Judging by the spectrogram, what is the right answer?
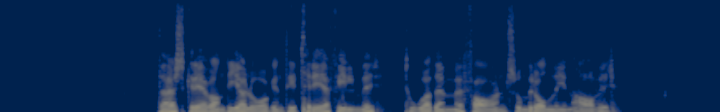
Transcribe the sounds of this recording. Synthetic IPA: d̪æːʃkɾeːʋhɑnd̪ɪɑloːɡənt̪ʰɪt̪ʰɾeːfɪlməɾt̪ʰuːɑːd̪ɛmmeːfɑːəɳsʊmɾɔləɪnhɑːʋəɾ

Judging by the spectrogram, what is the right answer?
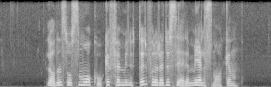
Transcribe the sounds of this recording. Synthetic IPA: lɑːd̪ɛnst̪oːsmoːkʰuːkəfɛmmɪnʉt̪əɾfɔɾoːɾɛd̪ʉseːɾəmeːlsmɑːkən

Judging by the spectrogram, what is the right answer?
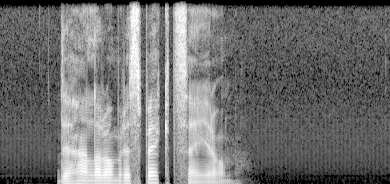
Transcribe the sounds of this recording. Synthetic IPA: d̪ɛɦand̪laɾɔmɾɛspɛkt̪sɛjːəɖɔ̰m

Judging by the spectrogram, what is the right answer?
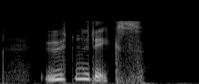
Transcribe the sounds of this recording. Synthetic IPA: ʉːt̪n̩ɾɪ̰ks

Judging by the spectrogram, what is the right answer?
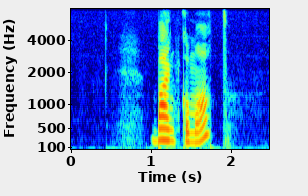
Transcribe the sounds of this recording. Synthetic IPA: bæŋkoːmɑːt̪

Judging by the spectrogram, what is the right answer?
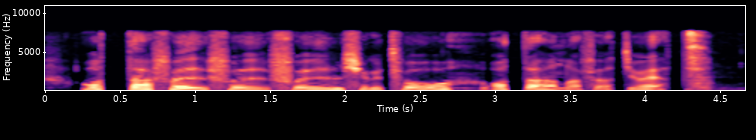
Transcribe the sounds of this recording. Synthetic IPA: ɔt̪ːaɧʉ̟ːɧʉ̟ːɧʉ̟ːɕʉ̟ːɡʊt̪ʰvoːɔt̪ːaɦɵnd̪ɾa̰fœʈɪʊɛt̪ː

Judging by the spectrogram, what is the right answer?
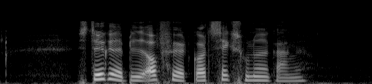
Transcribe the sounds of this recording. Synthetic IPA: sd̥øɡ̥ð̞̩ˠæɐb̥le̝ːð̩ˠɒ̽b̥føɐ̰d̥̚ɡ̥ɒ̽d̥seɡ̥shunɐð̞̩ˠəɡ̥ɑ̈ŋə

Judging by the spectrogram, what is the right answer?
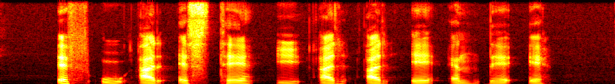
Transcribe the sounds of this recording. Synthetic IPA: ɛfuːʔæɾɛst̪ʰeː | yːʔæɾʔæɾeːʔɛnd̪eːeː

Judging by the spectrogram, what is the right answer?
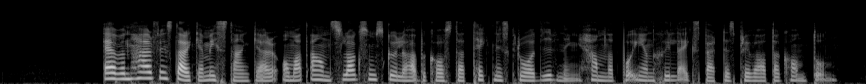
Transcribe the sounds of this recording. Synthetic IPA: ʔɛːvənɦæːɾfɪnsːt̪aɾkamɪst̪ʰaŋka̰ɾɔmat̪ʰanslɑːɡsɔmskɵlːəɦɑ̰ːbɛkʰɔst̪at̪ʰːɛknɪskɾoːd̪jiːvnɪ̰ŋhamnat̪̚pʰɔʔeːnɧɪld̪a̰ʔɛ̰kspæʈːəʂpʰɾɪvɑːt̪akʰɔnt̪ʊ̰n

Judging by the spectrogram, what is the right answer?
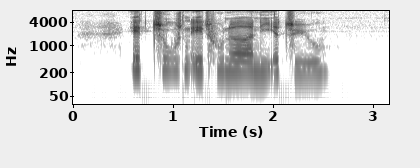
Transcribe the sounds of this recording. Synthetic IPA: e̝d̥̚t͡sʰṵːsn̩e̝d̥hunɐð̞̩ˠɒ̽nḭːʔɒ̽t͡sʰyːʊ

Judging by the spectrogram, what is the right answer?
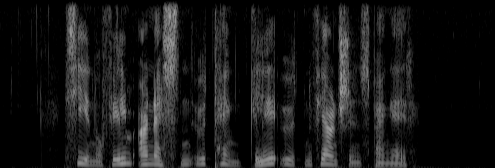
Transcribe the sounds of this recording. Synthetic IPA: çiːnʊfɪlmæ̰ːɳɛst̪n̩ʉt̪ʰɛŋkəlɪʔʉːt̪n̩fjæːɳʃyːnspʰɛŋə̰ɾ

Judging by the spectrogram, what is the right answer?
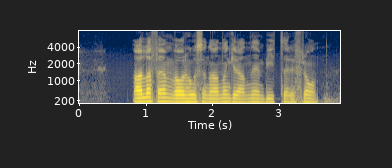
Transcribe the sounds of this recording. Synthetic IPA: alːafɛmvaɾɦʊsɛnanːanɡɾanːəɛnbiːt̪̚d̪æːɾɪ̰fɾoːn

